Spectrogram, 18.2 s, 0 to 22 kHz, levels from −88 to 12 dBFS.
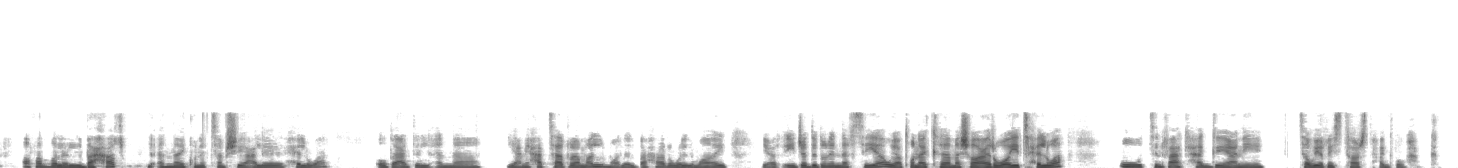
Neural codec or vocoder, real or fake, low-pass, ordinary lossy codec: none; real; 7.2 kHz; MP3, 48 kbps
